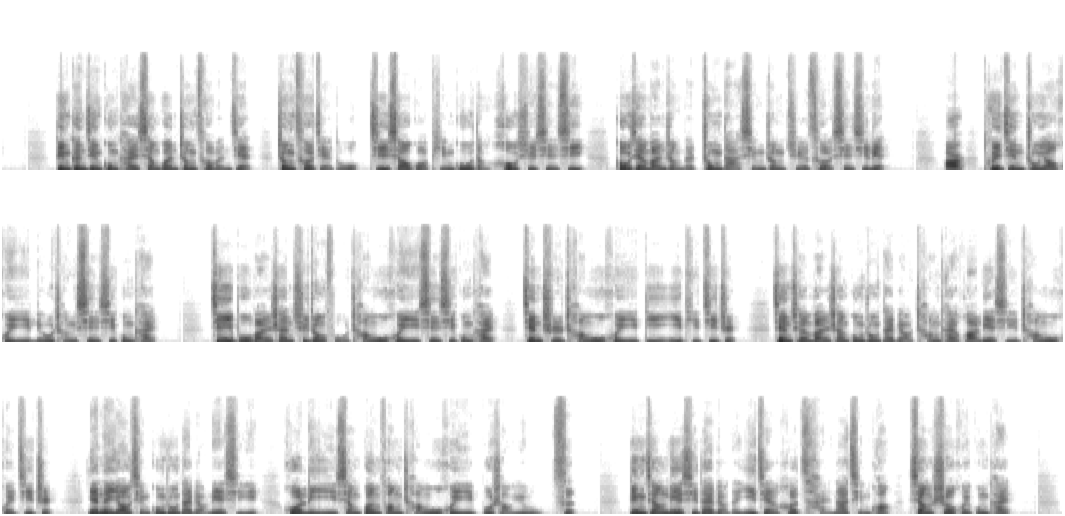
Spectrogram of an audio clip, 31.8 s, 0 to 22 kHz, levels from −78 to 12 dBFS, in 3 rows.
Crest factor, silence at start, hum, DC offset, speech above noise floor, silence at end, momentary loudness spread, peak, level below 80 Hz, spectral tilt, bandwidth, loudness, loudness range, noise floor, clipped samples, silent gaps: 20 dB; 0.55 s; none; under 0.1%; 39 dB; 0.55 s; 10 LU; 0 dBFS; -44 dBFS; -5 dB/octave; 16 kHz; -21 LUFS; 2 LU; -59 dBFS; under 0.1%; none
